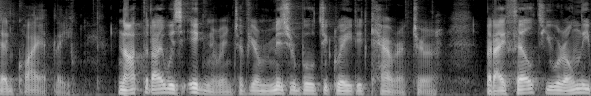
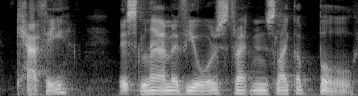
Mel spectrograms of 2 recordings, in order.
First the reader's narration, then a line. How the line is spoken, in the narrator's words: said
